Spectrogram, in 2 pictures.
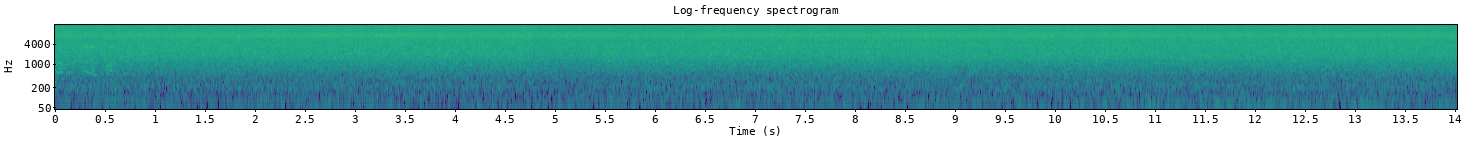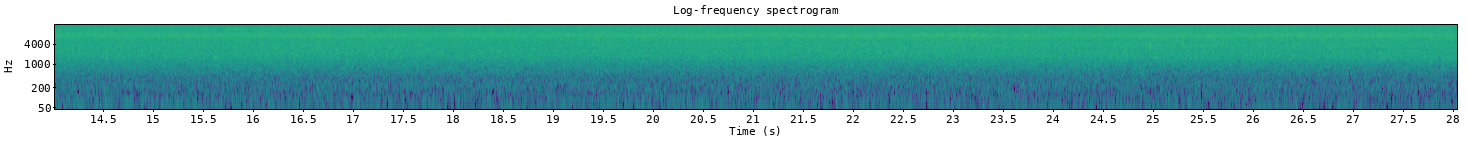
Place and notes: Piata Unirii, Bucharest, Romania - Fountain in the daytime
Sitting on a bench, recording the fountain and people passing with the XY microphone of a Zoom H6.
Municipiul București, România, September 2019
